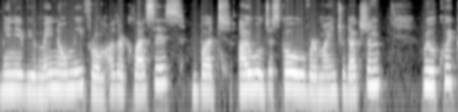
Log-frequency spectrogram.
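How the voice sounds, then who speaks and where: On a very clean recording with a silent background, a woman in an Armenian accent speaks at a moderate pace with a fairly high pitch and fairly even intonation. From Armenia, Yerevan. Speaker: college instructor. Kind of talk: lecture.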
